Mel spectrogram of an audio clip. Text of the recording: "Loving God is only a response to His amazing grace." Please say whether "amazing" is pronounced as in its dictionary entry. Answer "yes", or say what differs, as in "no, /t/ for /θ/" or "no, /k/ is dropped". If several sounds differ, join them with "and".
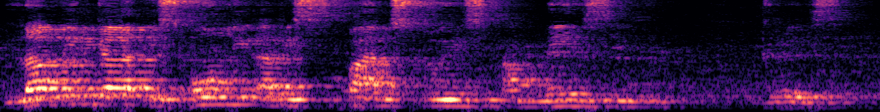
yes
